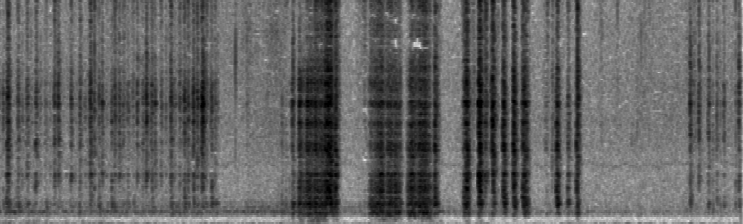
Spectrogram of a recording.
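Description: A wooden stylus scratches along the trunk and roots drawn on a thin, flat sheet of black-coated scratch art paper. Faint, dry scratching gives way to louder, bright rasping strokes in the middle, then a quick run of short scrapes before it fades back to soft scratching.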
